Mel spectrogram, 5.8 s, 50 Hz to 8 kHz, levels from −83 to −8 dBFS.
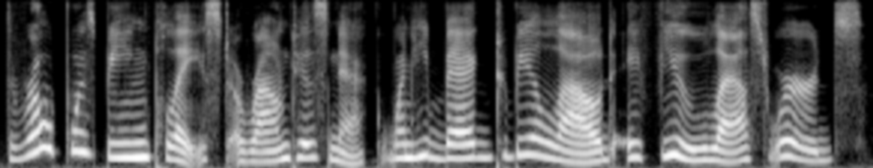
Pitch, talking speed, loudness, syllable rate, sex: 230 Hz, 185 wpm, -15 LUFS, 4.0 syllables/s, female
